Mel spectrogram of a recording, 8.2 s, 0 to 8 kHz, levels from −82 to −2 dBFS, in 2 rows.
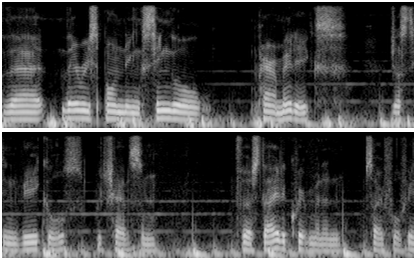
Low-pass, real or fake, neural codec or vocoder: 7.2 kHz; real; none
